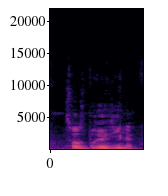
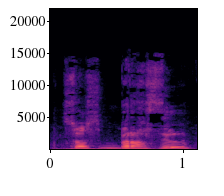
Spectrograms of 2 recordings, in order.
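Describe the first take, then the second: First: Said in the usual way. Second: "Brésil" said "Bra-zil", open a like Brasil; playful "Brésil" pronounced "Brazil"; Brazilian accent on Brésil. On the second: Pretend. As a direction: say "sauce Brésil" as "sauce Brazil", Portuguese style. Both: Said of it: "j'aime bien faire l'accent".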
